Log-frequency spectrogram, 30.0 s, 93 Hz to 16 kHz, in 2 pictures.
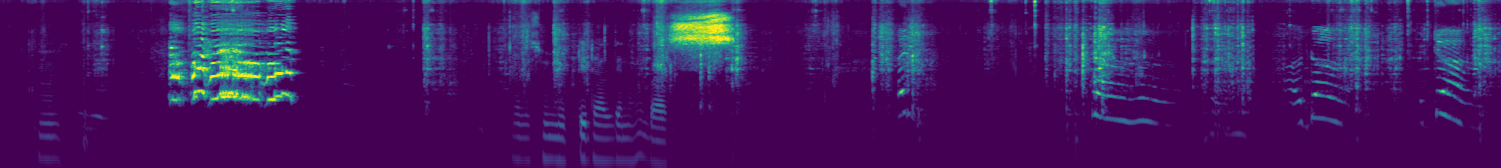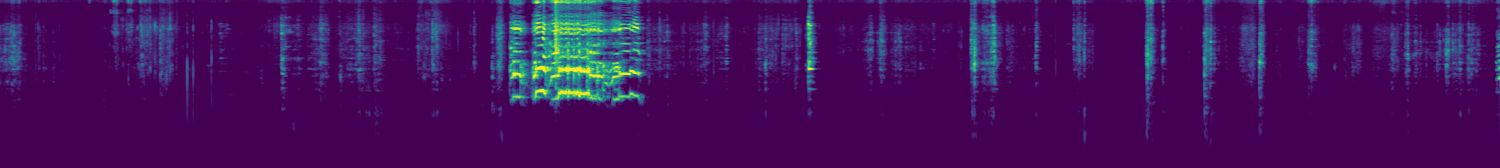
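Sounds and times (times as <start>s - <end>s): rooster crowing: 1.7s - 3.0s, 20.1s - 21.5s.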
